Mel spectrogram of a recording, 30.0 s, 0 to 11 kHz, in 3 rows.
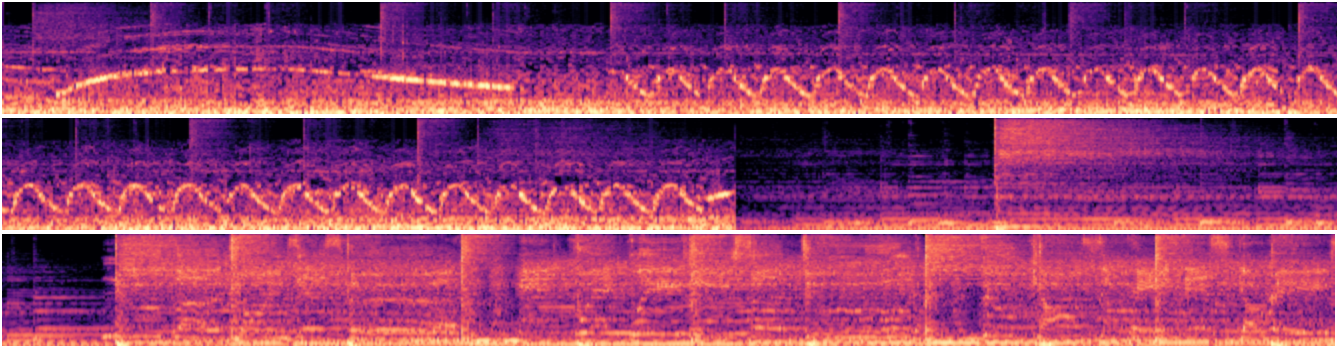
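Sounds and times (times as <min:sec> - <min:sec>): fire truck siren wailing and yelping: 0:00.0 - 0:15.6
engine and road rumble: 0:00.0 - 0:30.0.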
